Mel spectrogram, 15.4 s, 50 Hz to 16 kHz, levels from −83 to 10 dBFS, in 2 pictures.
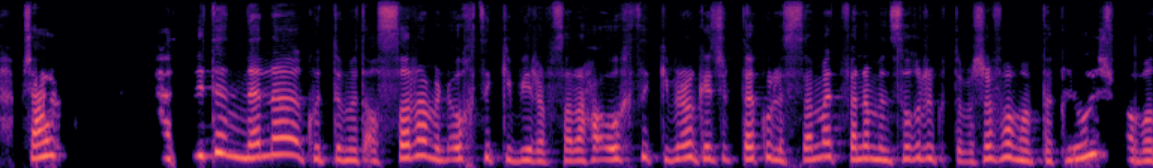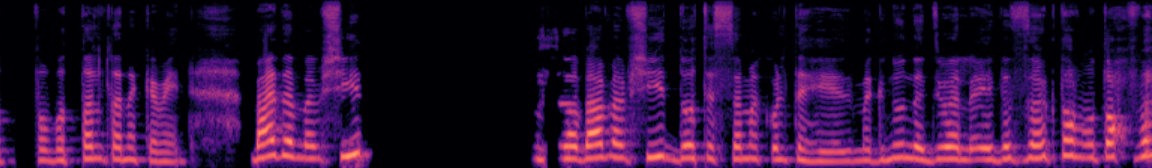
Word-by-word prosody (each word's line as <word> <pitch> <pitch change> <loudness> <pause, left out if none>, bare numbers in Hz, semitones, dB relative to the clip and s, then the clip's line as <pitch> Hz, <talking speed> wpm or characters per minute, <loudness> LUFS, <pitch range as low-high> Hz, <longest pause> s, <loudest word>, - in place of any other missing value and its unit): مش - - -7
عارفة 320 +4 +4 0.6
حسّيت 320 +6 -3
إن 315 -8 +3
أنا 345 +4 +3
كنت 255 -4 -6
متأثّرة 240 +7 0
من 245 -5 -4
أختي 275 +2 -4
الكبيرة 230 -4 -5
بصراحة، 225 +3 -3
أختي 255 +4 -5
الكبيرة 255 -1 -4
ما 290 - 0
كانتش 260 -1 -4
بتاكل 255 +2 -2
السمك، 255 +7 -3
فأنا 265 -2 -1
من 245 -2 -1
صُغري 260 +4 -3
كنت 260 -3 -13
باشوفها 265 +8 -2
ما 225 -5 -1
بتاكلوش 240 - -3
فبط 220 -2 -5
فبطّلت 230 +3 -1
أنا 250 -1 +1
كمان، 205 -3 -5 0.4
بعد 305 +5 +6
أمّا 280 -4 +4
مشيت 325 +7 +3 1.1
بالض 260 +1 +2
بعد 280 +2 +8
ما 295 - +3
مشيت 290 +2 +2
دُقت 275 +3 +1
السمك 260 0 -2
قُلت 245 0 -3
هي 205 -2 -3
دي 210 - -6
مجنونة 235 +5 0
دي 235 +2 -2
والّا 250 -2 +3
إيه 245 0 +3
ده 245 +2 +1
السمك 275 +3 +1
طعمة 290 -2 +2
تحفة 295 +2 +3
260 Hz, 185 wpm, -21 LUFS, 230-285 Hz, 1.1 s, بعد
